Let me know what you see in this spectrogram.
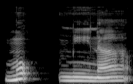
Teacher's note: یہ حمزہ جو ساکن ہے یہاں پہ ہم جھٹکا دیں گے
